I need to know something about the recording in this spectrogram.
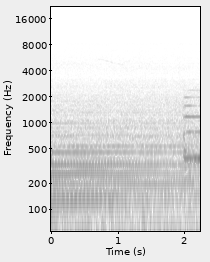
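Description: Grand piano chord ringing on softly and slowly fading, with several notes in the lower-middle range sounding together; a new chord enters right at the end.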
